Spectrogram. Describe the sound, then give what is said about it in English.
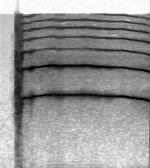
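A single loud, sustained high-pitched performed scream from one voice, held steadily for over a second with a sharp onset, unaccompanied by other sounds. “scream if like you were being held at gunpoint”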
